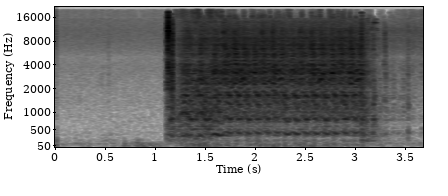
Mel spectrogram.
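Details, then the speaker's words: 1974 Ford Galaxie 500 that sat two decades: steady rhythmic cranking, about three and a half turns a second, never firing; crank no-start, no spark, with the old points worn thin and unable to spark, new points to be fitted. "this one it's worn you can see that it's pretty thin so I'm just wondering you know I couldn't even make it spark off of this"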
